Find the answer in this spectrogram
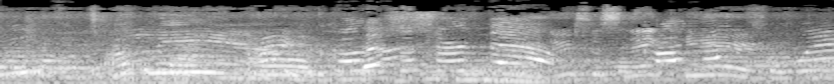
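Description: Young children's high voices chattering and calling out over one another.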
